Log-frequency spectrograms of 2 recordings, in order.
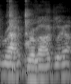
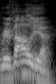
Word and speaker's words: Ravaglia: I said Reagalia. Real Ralia. The G silent. The G is silent. Don't forget. Don't you forget the G is silent. Revalia.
